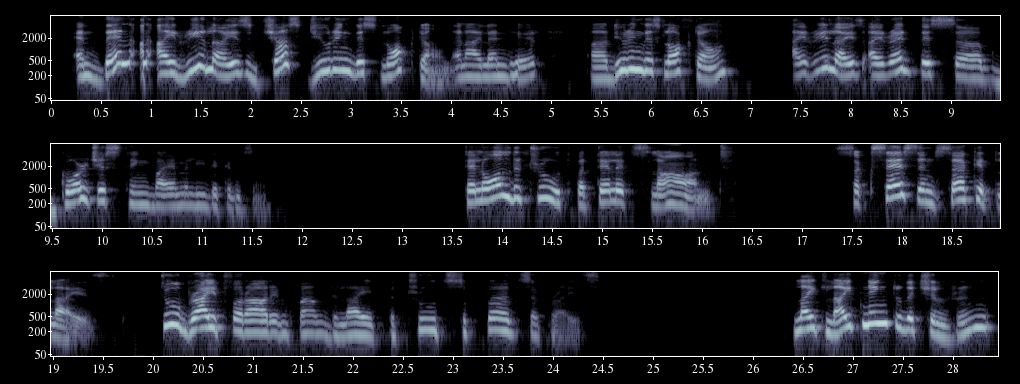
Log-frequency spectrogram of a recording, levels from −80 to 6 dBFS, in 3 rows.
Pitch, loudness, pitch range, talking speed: 220 Hz, -24 LUFS, 185-255 Hz, 115 wpm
